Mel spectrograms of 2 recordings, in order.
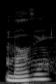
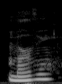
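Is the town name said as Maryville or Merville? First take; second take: Merville; Merville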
